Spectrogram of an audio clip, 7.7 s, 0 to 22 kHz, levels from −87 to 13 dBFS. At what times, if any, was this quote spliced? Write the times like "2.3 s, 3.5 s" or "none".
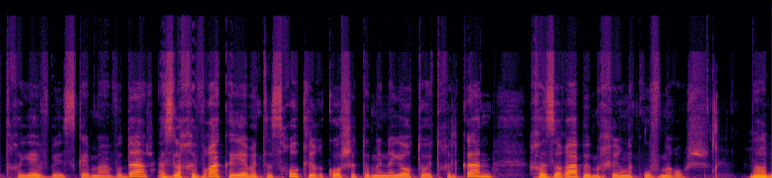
1.5 s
